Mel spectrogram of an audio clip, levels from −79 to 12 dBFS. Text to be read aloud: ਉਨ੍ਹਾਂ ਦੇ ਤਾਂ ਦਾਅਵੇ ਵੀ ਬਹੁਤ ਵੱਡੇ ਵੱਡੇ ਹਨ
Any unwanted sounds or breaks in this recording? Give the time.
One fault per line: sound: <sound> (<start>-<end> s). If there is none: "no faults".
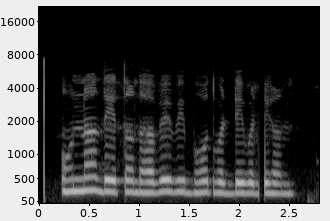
sound: dropout (2.2-2.3 s)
